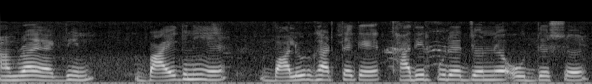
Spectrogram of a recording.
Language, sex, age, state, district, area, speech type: Bengali, male, 18-30, West Bengal, Dakshin Dinajpur, urban, spontaneous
